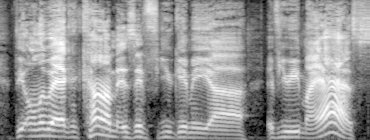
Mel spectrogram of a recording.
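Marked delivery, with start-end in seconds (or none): none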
